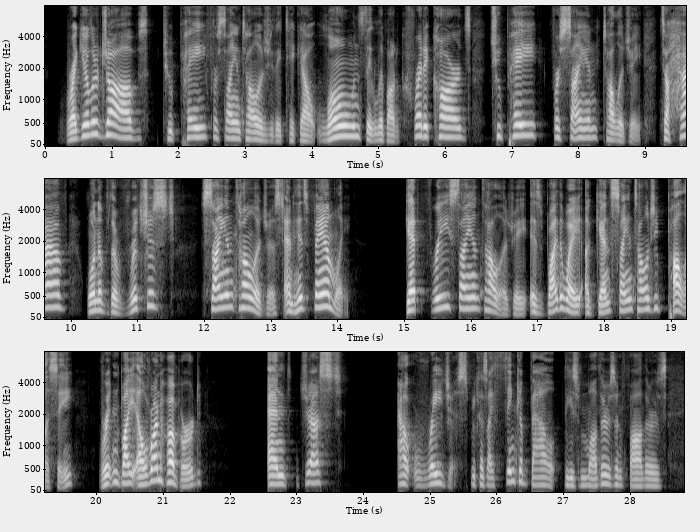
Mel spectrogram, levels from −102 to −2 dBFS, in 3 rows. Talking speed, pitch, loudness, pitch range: 115 wpm, 190 Hz, -21 LUFS, 155-225 Hz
